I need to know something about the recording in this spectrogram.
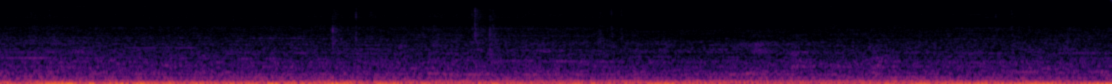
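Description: A bus engine rumbles low and steady from inside the cabin.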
